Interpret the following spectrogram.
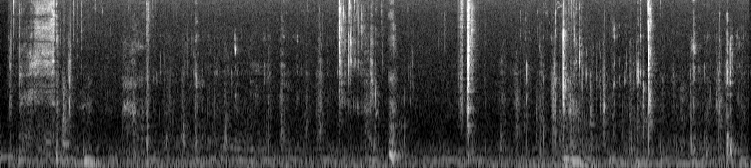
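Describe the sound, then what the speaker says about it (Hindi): Biting and chewing of butter chicken with gravy, eaten late at night at a Daryaganj food spot, soft wet mastication with occasional sharp crunchy bites, close and fairly quiet against faint background murmur. "एक और बाइट लेके देखते हैं जरा।"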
